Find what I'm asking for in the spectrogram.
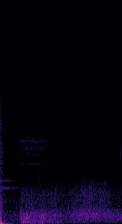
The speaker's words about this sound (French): Oh, l'eau, elle se sépare et nous pouvons traverser sur la terre sèche.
